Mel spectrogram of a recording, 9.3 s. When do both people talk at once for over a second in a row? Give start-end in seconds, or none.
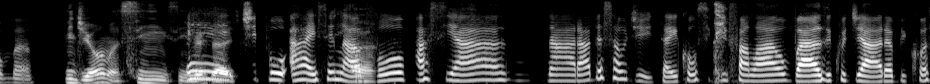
none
